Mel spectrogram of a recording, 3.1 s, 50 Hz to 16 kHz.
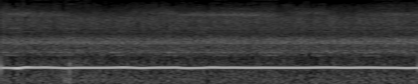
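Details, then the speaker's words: Gold metal detector reset to RX gain 10, stabilizer 8: steady high threshold tone with only a faint waver, slight residual instability; taking a setting back to 9 would likely remove it. "eight see that's a slight very slight little bit of um instability coming through there I could take it back to nine and that would probably get rid of that"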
